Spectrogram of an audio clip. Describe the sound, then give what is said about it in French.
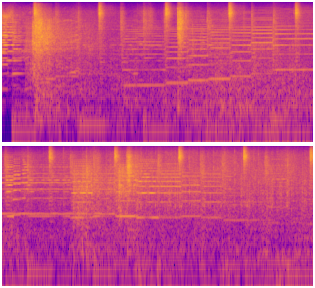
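A dense, steady roar of wind and rain fills the whole stretch, broken by repeated sharp crashes and booms of thunder, while high ringing musical tones rise and sustain over the storm. “C'est le vent qui souffle, c'est la pluie qui tombe, c'est le tonnerre qui gronde.”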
